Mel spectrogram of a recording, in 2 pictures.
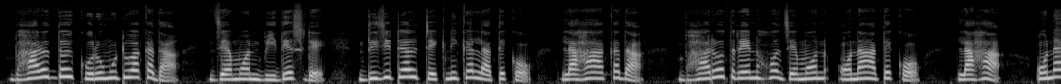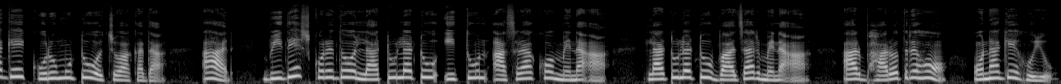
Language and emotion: Santali, neutral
